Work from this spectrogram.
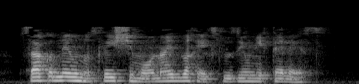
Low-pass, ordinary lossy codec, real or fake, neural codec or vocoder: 7.2 kHz; MP3, 24 kbps; real; none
